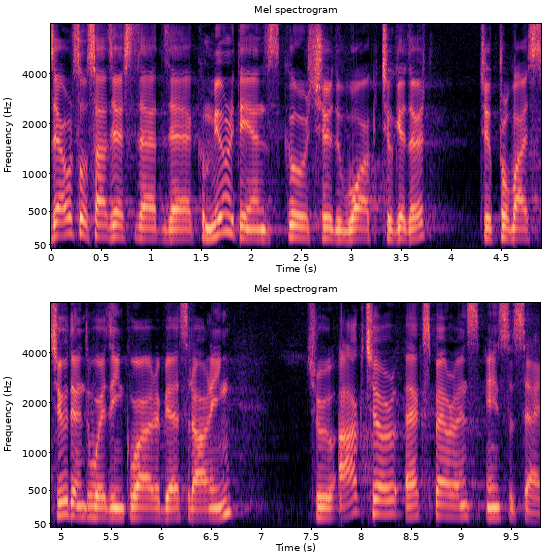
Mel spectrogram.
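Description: A man with a Japanese accent, fairly high-pitched, at a moderate pace, with ordinary pitch variation, very even loudness and a quiet background. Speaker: vice principal; presenter. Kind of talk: conference presentation. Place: hall. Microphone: podium.

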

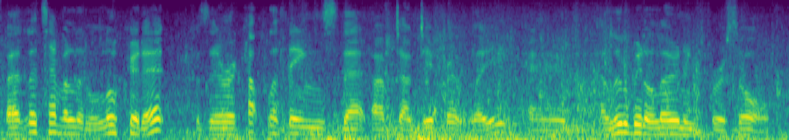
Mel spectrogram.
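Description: A man speaks with ordinary pitch variation. The sound is dry with no echo, though background noise is noticeable. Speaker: sailing vlogger. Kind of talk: casual vlog chat. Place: boat. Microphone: phone near.

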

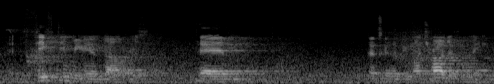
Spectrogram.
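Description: A man speaks at a moderate pace with ordinary pitch variation and big swings in loudness, amid audible room echo and noticeable background noise. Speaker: interviewee. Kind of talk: interview answer. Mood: relaxed, conversational. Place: office.

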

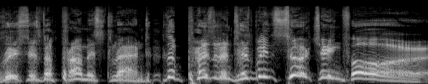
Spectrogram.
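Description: Putting on a character voice, a man talks at a fairly slow pace with an extremely high pitch.

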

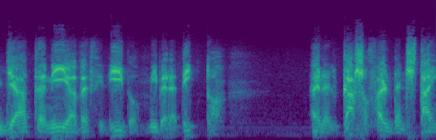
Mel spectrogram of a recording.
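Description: The voice belongs to a man. His recording sounds dry and close, without any echo. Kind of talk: performed courtroom monologue from a film, dubbed Spanish, solemn and confessional. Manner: grave, measured and impassioned, building to bitter self-accusation.

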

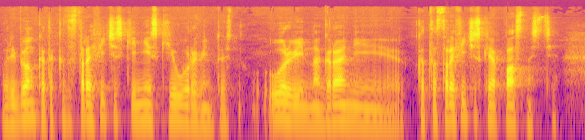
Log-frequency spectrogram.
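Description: Over a quiet background, a man speaks at a fairly low pitch with fairly even intonation. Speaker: channeling medium relaying answers to audience. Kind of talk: live channeling session at seminar; spiritual session talk, relaying answers. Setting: seminar hall with live audience. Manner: halting. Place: home room.

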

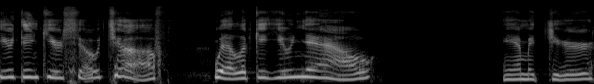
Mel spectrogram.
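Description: Using a cartoonish character voice, a woman speaks very slowly in a high pitch with lively intonation and long, frequent pauses, the sound dry and close with no echo. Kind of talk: comic overacting. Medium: puppet show. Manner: feisty, tough, wisecracking.

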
